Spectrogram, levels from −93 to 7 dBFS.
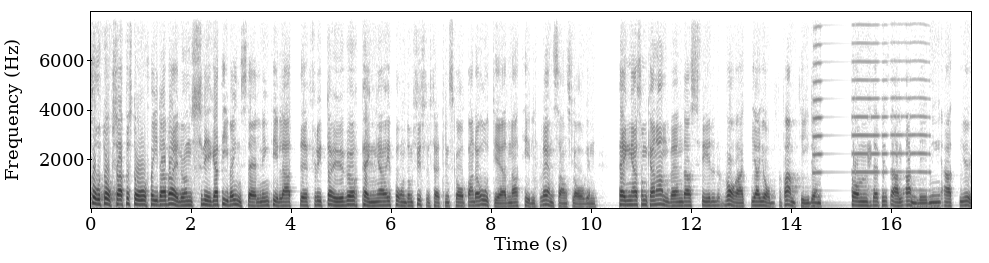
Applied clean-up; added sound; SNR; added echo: neural mask model RNNoise.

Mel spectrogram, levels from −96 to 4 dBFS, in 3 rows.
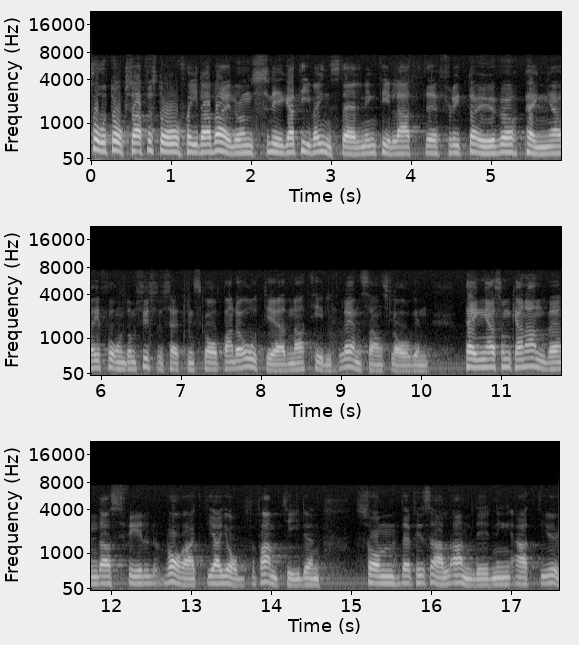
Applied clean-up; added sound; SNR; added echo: none; none; none; none.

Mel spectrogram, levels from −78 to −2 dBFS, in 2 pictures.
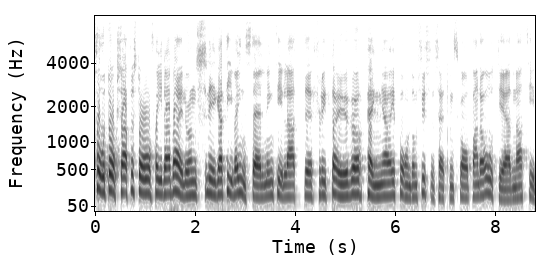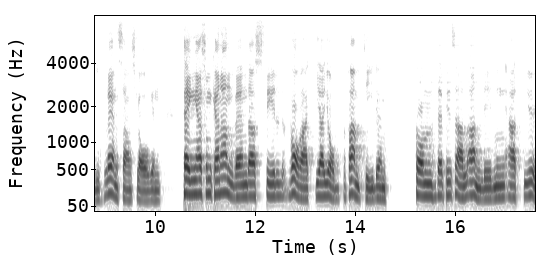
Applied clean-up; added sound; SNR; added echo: neural mask model DeepFilterNet 3.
